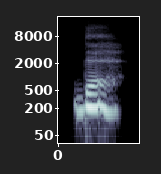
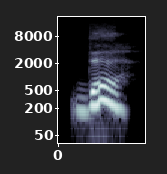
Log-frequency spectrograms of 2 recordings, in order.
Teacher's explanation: d undosh tovush hosil boʻlish oʻrniga koʻra til oldi undoshi hosil boʻlish usuliga koʻra portlovchi, ovoz va shoquinning ishtirokiga koʻra jarangli undosh.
